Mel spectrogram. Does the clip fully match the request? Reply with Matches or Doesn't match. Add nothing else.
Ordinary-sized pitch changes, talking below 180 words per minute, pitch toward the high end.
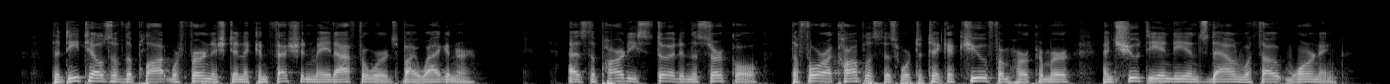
Doesn't match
